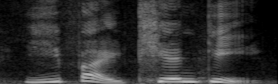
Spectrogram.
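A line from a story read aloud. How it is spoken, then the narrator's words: Drawn-out loud proclamation. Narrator (Chinese): 司仪拖长了声音，大声的宣誓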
